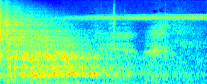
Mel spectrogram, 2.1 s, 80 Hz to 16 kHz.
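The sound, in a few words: muzzleloader gun firing .50 caliber ball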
